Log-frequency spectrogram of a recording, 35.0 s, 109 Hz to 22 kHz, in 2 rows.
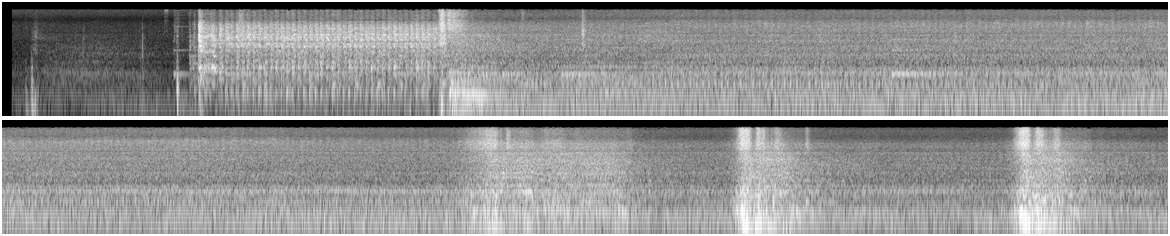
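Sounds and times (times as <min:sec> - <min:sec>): car engine idling: 0:00.3 - 0:34.9
car engine cranking: 0:02.4 - 0:19.1
car engine revving: 0:03.0 - 0:13.2, 0:23.5 - 0:30.6, 0:32.0 - 0:34.9.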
